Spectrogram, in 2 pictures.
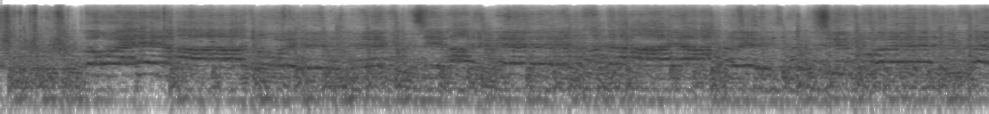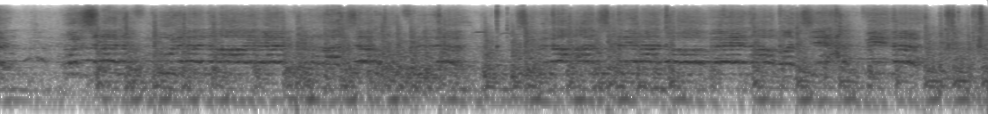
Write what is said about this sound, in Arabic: يعني بعدما استمعنا إلى أصوات الجماهير المغربية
